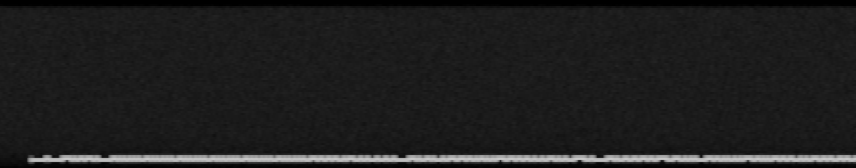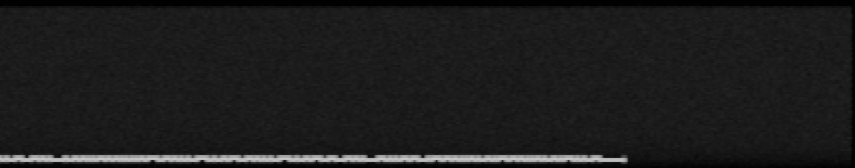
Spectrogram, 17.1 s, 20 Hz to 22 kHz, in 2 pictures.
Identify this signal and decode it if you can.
RTTY (45.45 baud, 170 Hz shift), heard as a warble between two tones, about 1330 Hz centre. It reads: RYRYRYRYRYRY LZ1HGA DE PA5HI TNX FER CALL. UR RST 579 579. NAME SUE SUE.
